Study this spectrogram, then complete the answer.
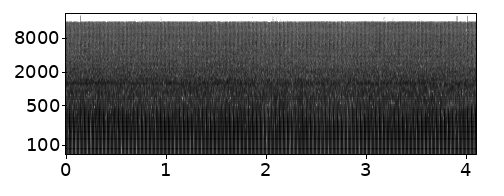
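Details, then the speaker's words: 2011 Troy-Bilt 21" push mower with Honda GCV160 engine, after carb cleaning, stale gas drained and new brake control cable: fires quickly, steady smooth drone, quiet muffler, no misses or surging; running healthy. "It's got a nice smooth sounding muffler, nice and quiet."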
